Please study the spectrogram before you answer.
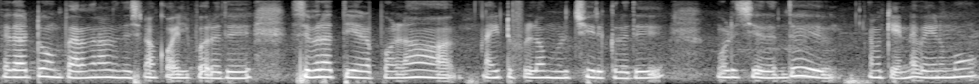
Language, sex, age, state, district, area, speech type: Tamil, female, 18-30, Tamil Nadu, Thoothukudi, rural, spontaneous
